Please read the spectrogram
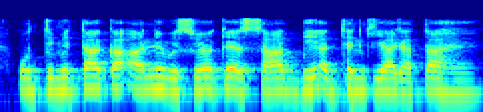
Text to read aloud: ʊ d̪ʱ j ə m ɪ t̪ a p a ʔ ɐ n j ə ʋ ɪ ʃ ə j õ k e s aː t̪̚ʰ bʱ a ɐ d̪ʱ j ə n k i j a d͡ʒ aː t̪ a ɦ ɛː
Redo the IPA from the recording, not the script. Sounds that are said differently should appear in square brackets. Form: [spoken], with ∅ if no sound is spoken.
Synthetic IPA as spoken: ʊ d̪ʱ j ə m ɪ t̪ a [k] a ʔ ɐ n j ə ʋ ɪ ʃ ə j õ k e s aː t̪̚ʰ bʱ [i] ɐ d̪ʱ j ə n k i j a d͡ʒ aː t̪ a ɦ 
